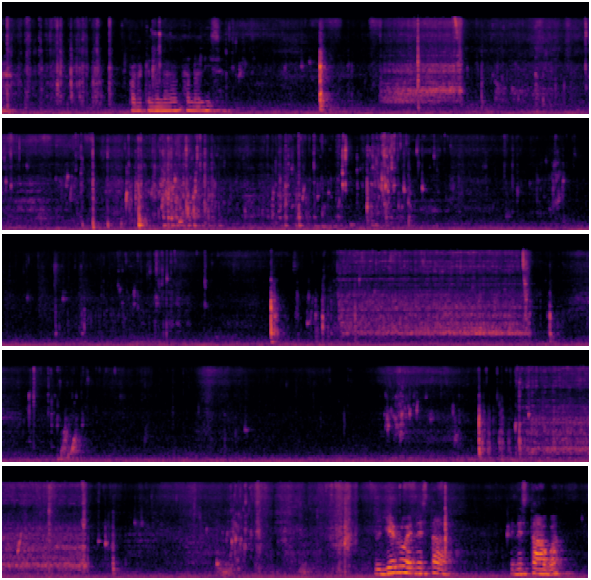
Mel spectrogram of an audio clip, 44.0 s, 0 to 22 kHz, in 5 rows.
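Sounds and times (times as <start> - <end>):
water splashing and trickling: 2.2 - 4.8, 7.3 - 23.2, 26.5 - 28.8, 29.5 - 34.7, 36.6 - 41.8.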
